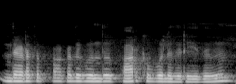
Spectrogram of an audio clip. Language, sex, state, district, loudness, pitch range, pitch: Tamil, male, Tamil Nadu, Kanyakumari, -17 LUFS, 140-150 Hz, 145 Hz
